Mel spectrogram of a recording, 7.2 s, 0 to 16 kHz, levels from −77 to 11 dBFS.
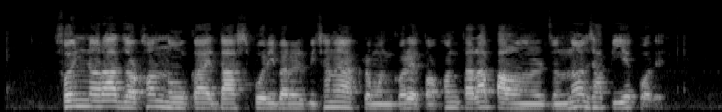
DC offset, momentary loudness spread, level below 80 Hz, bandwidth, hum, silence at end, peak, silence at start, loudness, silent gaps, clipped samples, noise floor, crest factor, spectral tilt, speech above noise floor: under 0.1%; 8 LU; -64 dBFS; 7.4 kHz; none; 0.6 s; -4 dBFS; 0.55 s; -21 LUFS; none; under 0.1%; -60 dBFS; 18 dB; -6.5 dB/octave; 40 dB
